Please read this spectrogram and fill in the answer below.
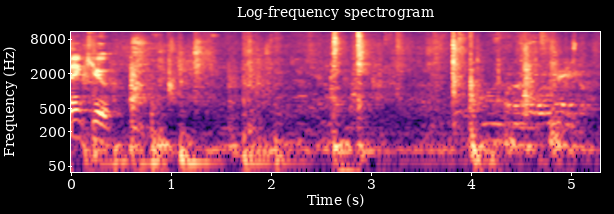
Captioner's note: people chatting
